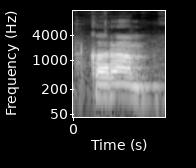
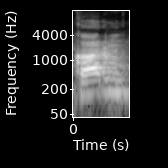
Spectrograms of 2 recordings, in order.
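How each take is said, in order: First: A full vowel separates the r and m. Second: The r joins directly onto the m. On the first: This is the Nagpuri form. "Nagpuri में ... पूरा र कर उच्चारण होवेला" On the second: This is the Hindi form. "Hindi में"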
